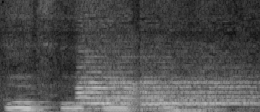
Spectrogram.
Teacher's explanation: अगर हम उच्चारण करने लगे तो ओष्ठ जो है, हमारे ओठ जो है वो हिलते हैं, वो अपनी जगह छोड़ते हैं। प फ ब भ म, ओठों को एक दूसरे के साथ विलग होना, ये क्रिया इसमें रहती है, इसीलिए ये ओष्ठ वर्ण है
